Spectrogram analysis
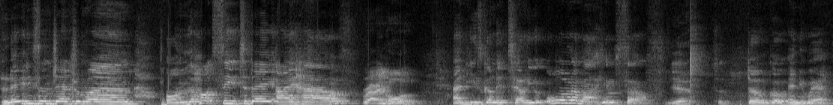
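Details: Adult speaker (interviewer); normal speech.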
